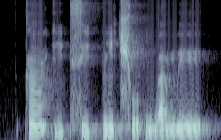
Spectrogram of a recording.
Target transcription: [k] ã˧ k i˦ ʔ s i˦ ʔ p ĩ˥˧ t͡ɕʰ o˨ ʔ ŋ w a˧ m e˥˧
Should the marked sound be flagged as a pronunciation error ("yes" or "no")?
no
